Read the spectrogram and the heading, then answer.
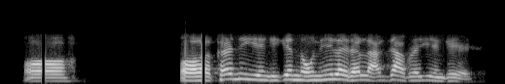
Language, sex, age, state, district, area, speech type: Manipuri, female, 60+, Manipur, Kangpokpi, urban, conversation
